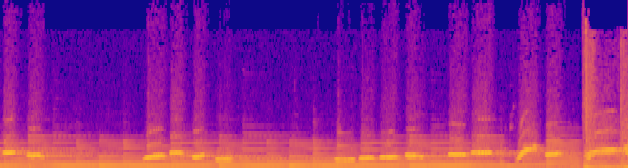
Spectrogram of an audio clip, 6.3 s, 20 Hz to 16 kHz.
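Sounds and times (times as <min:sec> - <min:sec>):
person whistling a bright wandering melody: 0:00.0 - 0:00.6, 0:01.4 - 0:02.4, 0:03.3 - 0:06.2.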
